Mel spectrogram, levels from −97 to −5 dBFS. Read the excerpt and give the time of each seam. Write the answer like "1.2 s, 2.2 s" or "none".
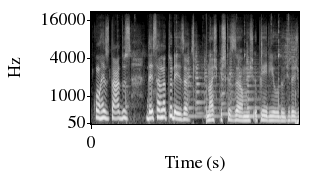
2.2 s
